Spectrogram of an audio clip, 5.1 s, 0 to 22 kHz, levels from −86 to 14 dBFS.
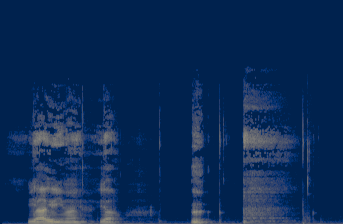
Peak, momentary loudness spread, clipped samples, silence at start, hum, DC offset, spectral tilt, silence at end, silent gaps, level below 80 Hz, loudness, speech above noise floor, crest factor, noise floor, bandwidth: -10 dBFS; 24 LU; under 0.1%; 0.4 s; none; under 0.1%; -3.5 dB/octave; 0.35 s; none; -56 dBFS; -30 LUFS; 30 dB; 24 dB; -59 dBFS; 15.5 kHz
